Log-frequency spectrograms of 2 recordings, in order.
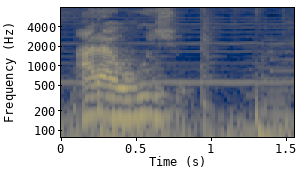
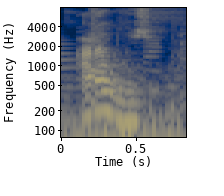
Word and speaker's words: Araújo: So here you would pronounce the letter I with strength, the same way with the letter U, with strength because the accent is on top of it. Ela é Thaís Araújo.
